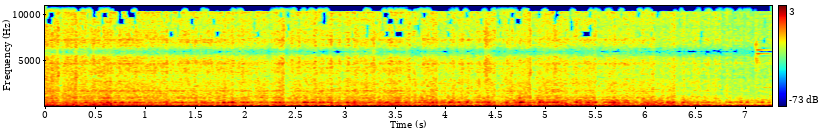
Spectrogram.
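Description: An old car's engine roars steadily from inside the cabin at speed.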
